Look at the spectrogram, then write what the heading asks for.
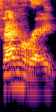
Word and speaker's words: Venrez: and kind of like it you know it's pronounced ven but it's spelled venes v NR e z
